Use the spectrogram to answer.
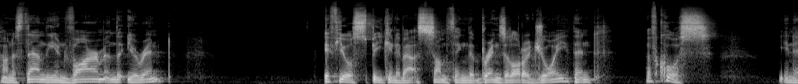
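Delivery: ordinary talk, nothing marked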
